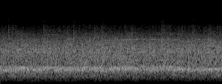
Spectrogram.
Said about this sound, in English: That is the most patronising clap ever.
